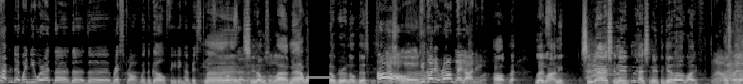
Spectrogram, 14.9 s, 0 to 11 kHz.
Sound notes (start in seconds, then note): 6.2 beeping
